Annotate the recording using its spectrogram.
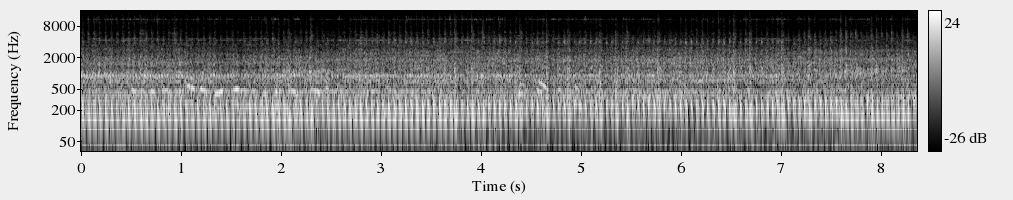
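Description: A diesel bulldozer engine rumbles and chugs steadily up close.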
